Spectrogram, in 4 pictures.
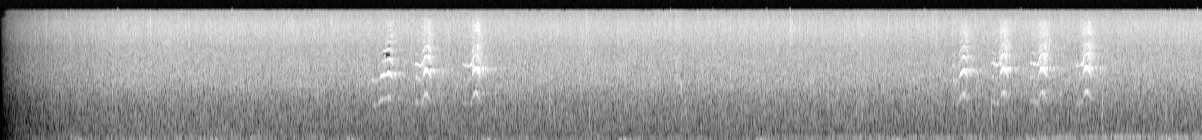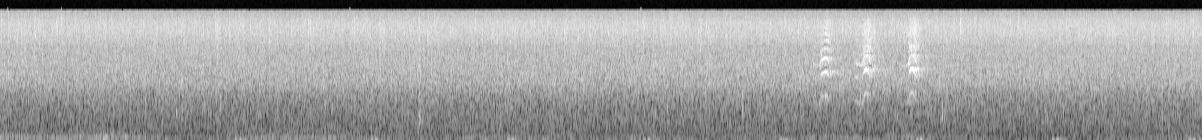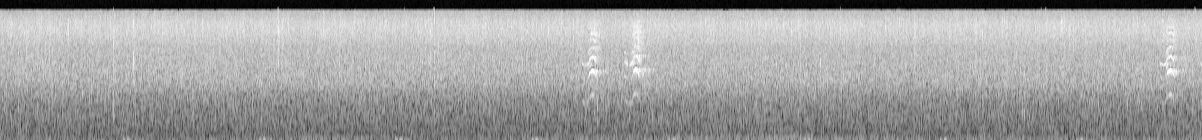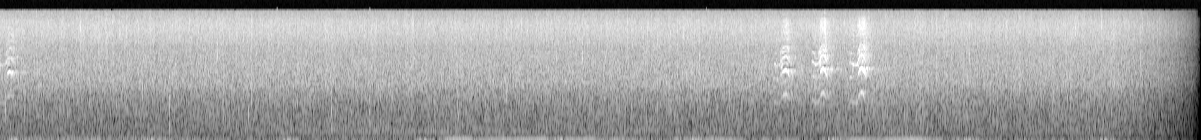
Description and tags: Female Tawny in the rain
Female Tawney owl calling in a summers night rain shower.
Rain-birds, Owl, Tawny-owl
